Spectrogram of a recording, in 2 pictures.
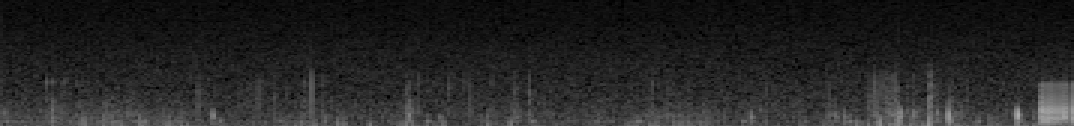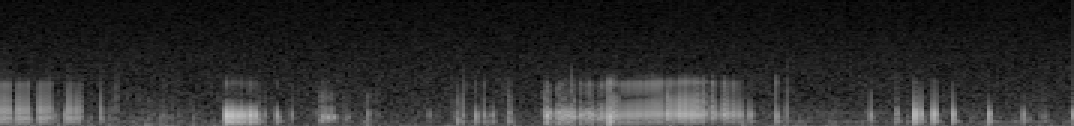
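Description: Soft gurgles and a couple of longer, louder rumbling growls from the belly; ordinary stomach rumbling.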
